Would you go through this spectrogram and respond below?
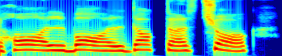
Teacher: इसका उच्चारण आ और ओ के बीच की ध्वनि के रूप में होता है। इसका प्रयोग अंग्रेजी से हिंदी में आए शब्दों में किया जाता है, जैसे हॉल, बॉल, डॉक्टर, चौक आदि। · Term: आगत ध्वनि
